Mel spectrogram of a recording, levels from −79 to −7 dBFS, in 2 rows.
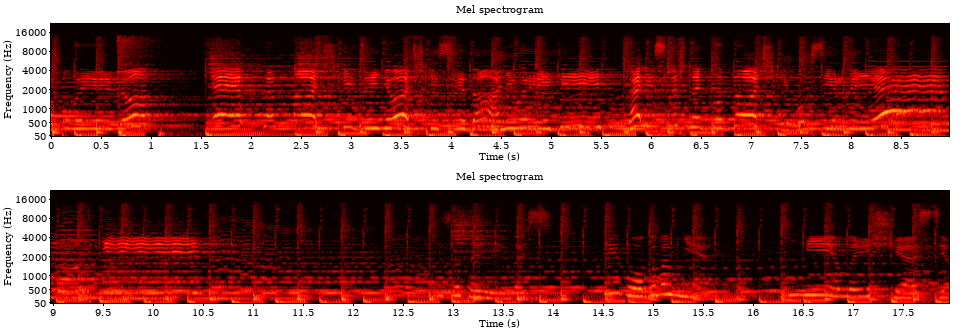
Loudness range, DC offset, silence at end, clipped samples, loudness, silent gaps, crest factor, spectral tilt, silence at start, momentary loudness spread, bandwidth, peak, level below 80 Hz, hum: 5 LU; under 0.1%; 0 s; under 0.1%; -41 LUFS; none; 16 dB; -4 dB/octave; 0 s; 8 LU; 15 kHz; -26 dBFS; -52 dBFS; none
